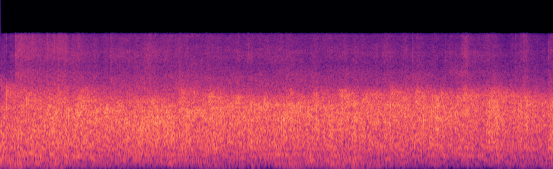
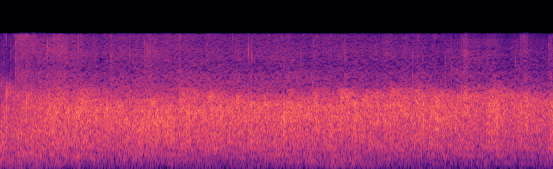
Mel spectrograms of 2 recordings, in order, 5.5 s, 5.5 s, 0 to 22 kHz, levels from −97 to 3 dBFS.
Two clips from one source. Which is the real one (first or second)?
second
